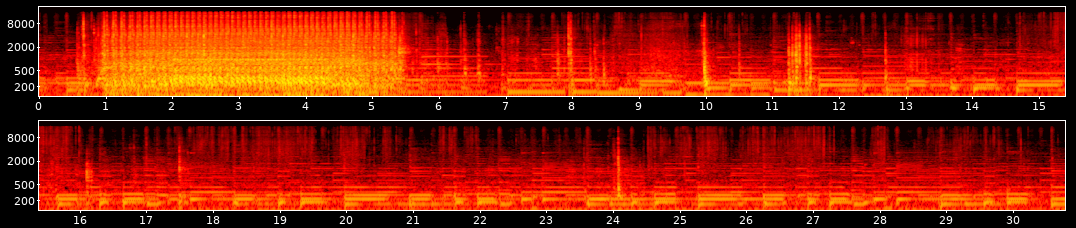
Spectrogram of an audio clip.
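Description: Husqvarna Viking sewing machine stitching a seam at speed through fabric and batting for about five seconds, then stopping. Background music follows, with a few sharp clicks a few seconds later.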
